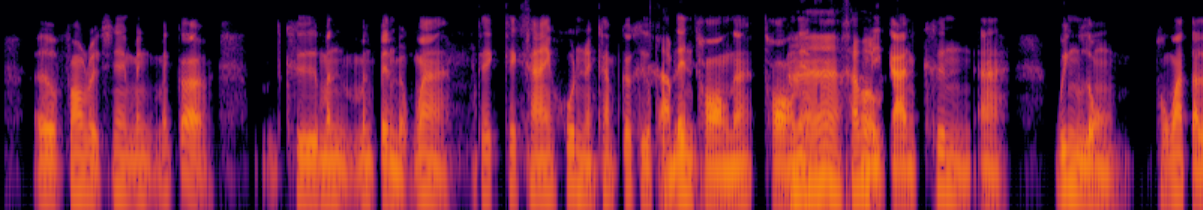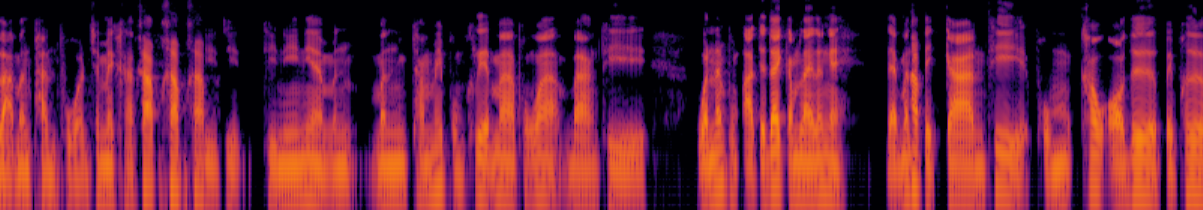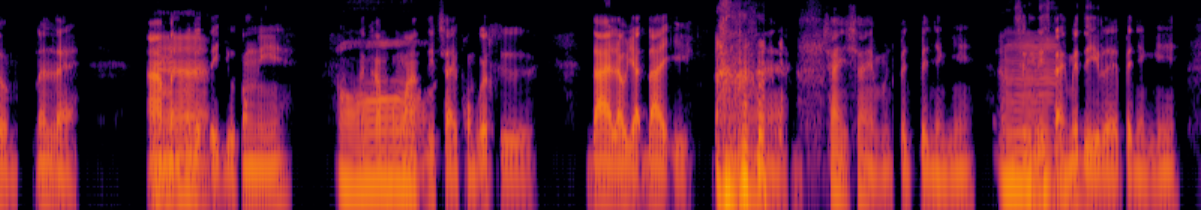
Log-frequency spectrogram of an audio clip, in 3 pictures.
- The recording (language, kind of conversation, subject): Thai, podcast, การใช้โทรศัพท์มือถือก่อนนอนส่งผลต่อการนอนหลับของคุณอย่างไร?
- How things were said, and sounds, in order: other background noise; laugh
